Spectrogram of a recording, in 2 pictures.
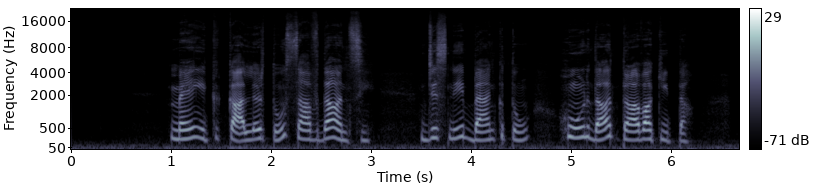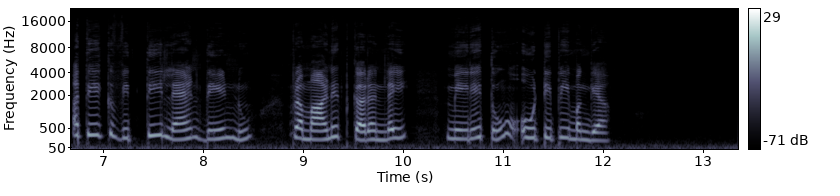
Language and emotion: Punjabi, fearful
